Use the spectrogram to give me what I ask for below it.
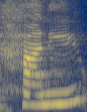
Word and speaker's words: Chanie: And so with all that to say, Hani, welcome to the Love Pod.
